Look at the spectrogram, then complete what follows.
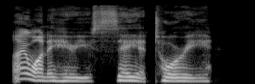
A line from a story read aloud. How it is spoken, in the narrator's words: Caleb said, his voice rough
